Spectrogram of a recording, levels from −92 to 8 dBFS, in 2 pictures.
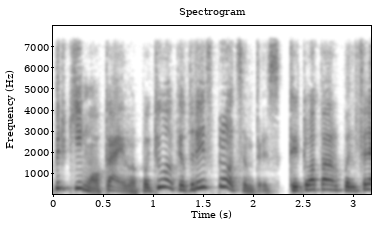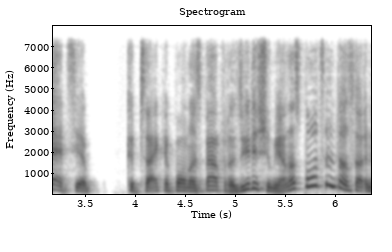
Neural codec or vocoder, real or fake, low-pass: codec, 16 kHz, 1 kbps, FunCodec, trained on LibriTTS, 50 frames a second; fake; 7.2 kHz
